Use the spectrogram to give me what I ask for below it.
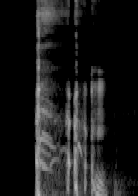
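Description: An old man coughing: a few rough, harsh coughs with some throat clearing in quick, uneven bursts, loud and with no other sound around them.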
